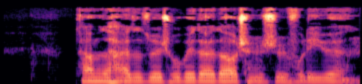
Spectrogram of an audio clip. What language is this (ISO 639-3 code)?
zho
